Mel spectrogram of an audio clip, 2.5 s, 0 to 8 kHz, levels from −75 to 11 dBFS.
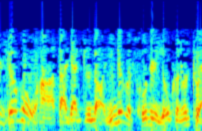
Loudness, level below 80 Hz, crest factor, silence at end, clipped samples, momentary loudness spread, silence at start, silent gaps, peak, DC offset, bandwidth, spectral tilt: -11 LUFS; -38 dBFS; 10 dB; 0 s; 0.4%; 1 LU; 0 s; none; 0 dBFS; under 0.1%; 6.2 kHz; -8 dB/octave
